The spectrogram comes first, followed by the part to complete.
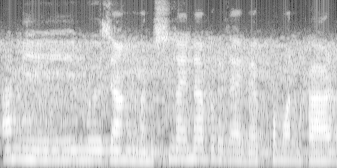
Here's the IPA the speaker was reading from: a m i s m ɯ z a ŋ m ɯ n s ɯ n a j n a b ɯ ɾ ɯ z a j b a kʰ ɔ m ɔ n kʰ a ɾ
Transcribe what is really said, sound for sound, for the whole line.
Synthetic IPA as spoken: a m i m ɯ z a ŋ m ɯ n s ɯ n a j n a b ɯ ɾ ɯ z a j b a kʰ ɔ m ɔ n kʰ a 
